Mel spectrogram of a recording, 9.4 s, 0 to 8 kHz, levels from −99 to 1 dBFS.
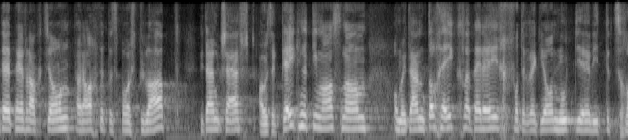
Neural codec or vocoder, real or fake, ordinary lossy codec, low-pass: codec, 32 kHz, 1.9 kbps, SNAC; fake; none; 7.2 kHz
